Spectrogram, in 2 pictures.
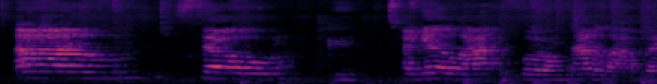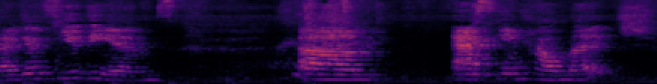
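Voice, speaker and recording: A woman co-host giving workplace etiquette tips in a casual chat, measured and hesitant with frequent ums. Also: on the high side, sharp tone. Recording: very echoey room, distant mic, clear hiss.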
